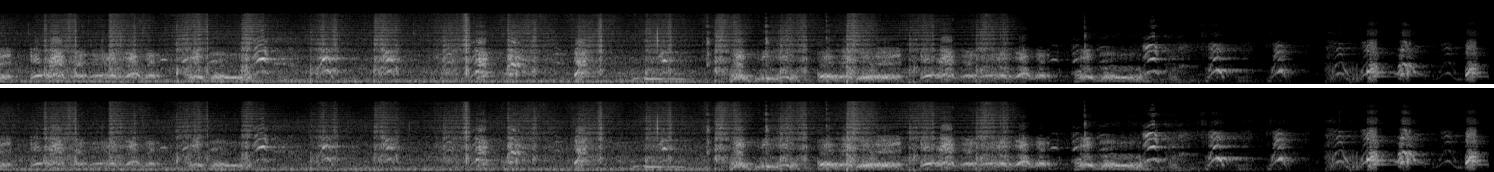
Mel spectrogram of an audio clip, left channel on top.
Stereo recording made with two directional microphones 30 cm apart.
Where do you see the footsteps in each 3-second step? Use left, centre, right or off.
left, left, centre, centre, off.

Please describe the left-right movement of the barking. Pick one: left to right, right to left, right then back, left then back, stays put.
left to right.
